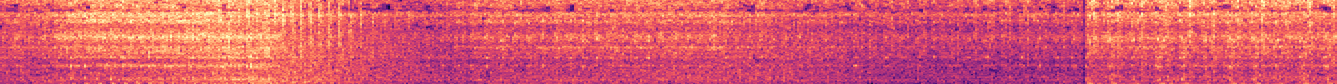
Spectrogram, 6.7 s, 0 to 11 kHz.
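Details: Long-abandoned 1948 Studebaker Champion flathead six idling unevenly on old fuel while warming up, with a recurring missed beat: at least one cylinder dead (No. 6 later confirmed), owner suspects an intake valve, puffing audible from the carburetor.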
